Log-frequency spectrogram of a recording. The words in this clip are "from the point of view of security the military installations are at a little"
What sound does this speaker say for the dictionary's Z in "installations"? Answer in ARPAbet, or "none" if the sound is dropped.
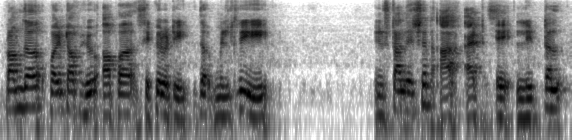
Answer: none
